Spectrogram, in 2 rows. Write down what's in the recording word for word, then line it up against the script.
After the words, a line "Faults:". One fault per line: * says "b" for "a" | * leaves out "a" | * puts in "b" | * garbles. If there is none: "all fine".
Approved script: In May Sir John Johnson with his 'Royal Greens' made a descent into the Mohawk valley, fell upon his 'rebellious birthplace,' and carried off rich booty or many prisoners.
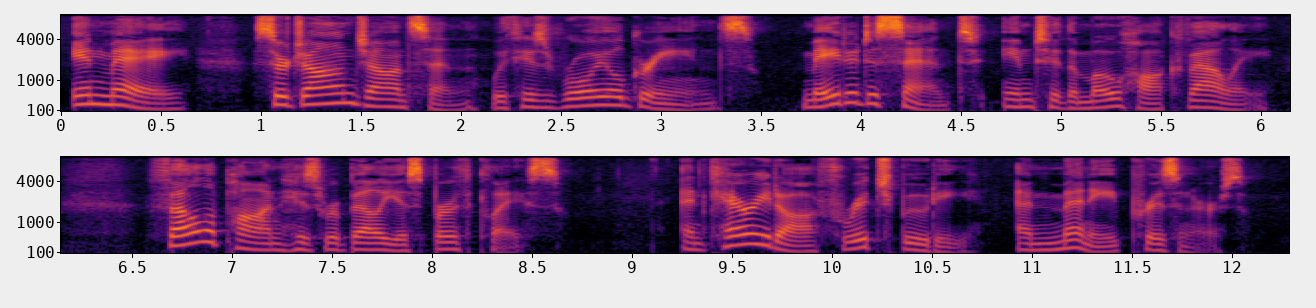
In May Sir John Johnson with his 'Royal Greens' made a descent into the Mohawk valley, fell upon his 'rebellious birthplace,' and carried off rich booty and many prisoners.
Faults:
* says "and" for "or"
